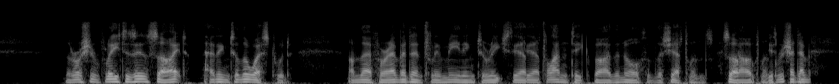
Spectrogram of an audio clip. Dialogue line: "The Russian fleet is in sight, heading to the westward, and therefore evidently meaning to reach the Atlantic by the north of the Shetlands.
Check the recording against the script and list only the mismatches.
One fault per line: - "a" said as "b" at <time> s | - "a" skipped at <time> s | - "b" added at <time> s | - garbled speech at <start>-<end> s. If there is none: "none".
- "the" added at 5.2 s
- garbled speech at 7.2-8.1 s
